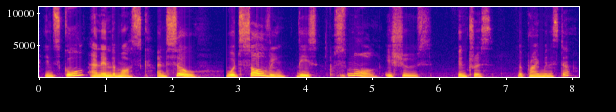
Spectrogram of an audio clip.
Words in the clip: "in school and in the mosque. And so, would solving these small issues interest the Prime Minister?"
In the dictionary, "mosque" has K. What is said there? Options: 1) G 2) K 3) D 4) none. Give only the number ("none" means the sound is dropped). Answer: 2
